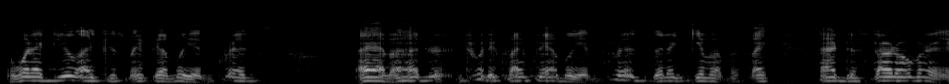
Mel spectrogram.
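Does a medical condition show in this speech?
Yes: brain injury.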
